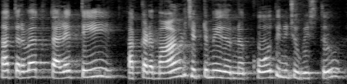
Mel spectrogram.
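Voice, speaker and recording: A woman narrating a novel in a steady storytelling manner. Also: a little high, moderate pace, muffled recording.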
